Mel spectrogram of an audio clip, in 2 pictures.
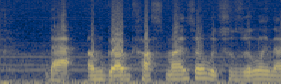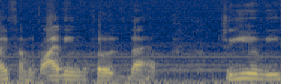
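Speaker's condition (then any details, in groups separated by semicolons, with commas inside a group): Cerebral palsy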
